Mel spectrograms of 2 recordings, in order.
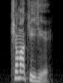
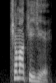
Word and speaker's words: क्षमा कीजिए: Kshama kijiye. Kshama kijiye.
